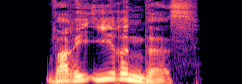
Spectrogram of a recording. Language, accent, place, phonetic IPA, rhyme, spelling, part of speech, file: German, Germany, Berlin, [vaʁiˈiːʁəndəs], -iːʁəndəs, variierendes, adjective, De-variierendes.ogg
- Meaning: strong/mixed nominative/accusative neuter singular of variierend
